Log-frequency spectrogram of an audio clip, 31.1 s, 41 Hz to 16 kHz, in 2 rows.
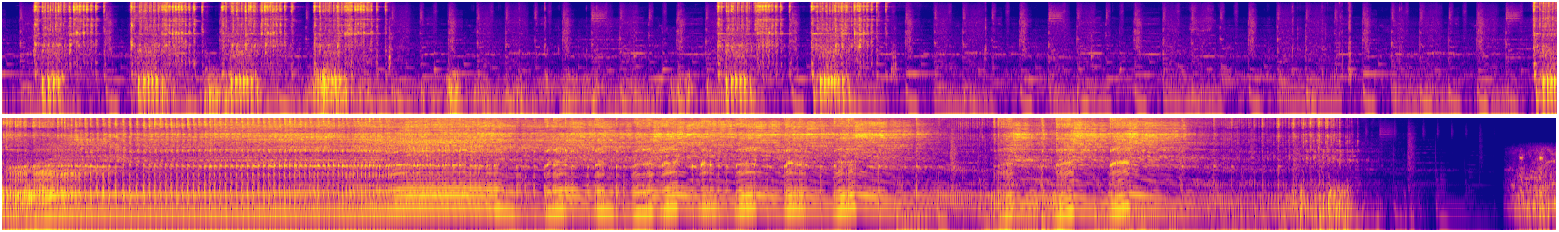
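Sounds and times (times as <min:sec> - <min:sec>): concrete saw engine revving: 0:00.0 - 0:04.3, 0:06.0 - 0:09.0, 0:15.1 - 0:29.6.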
